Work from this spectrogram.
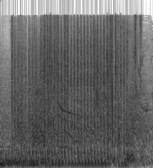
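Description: A rapid automatic weapon fires a long, steady, evenly spaced burst of shots in Modern Warfare III, loud and close, with faint game sounds underneath.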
